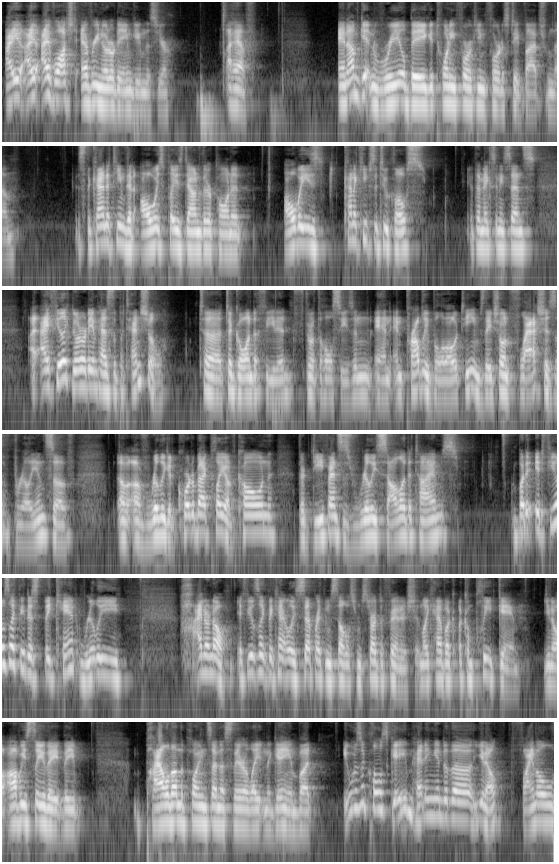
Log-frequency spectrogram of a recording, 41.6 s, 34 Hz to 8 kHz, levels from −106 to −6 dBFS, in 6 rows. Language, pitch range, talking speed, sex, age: English, 130-165 Hz, 220 wpm, male, 30-49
